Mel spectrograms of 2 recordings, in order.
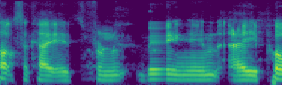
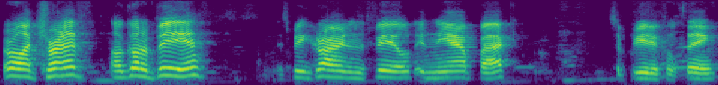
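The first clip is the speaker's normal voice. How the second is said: put-on Aussie accent, pitched up at first; amateur Australian impersonation; 2 semitones higher than usual. Shown as a demonstration. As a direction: greet a mate in mock Australian. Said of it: "I can do an Australian accent".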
